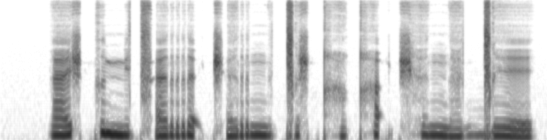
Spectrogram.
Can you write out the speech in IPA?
æ ʃ k ə mʲ ə t͡sʼ æ r ɛ ʔ t͡ʃʼ ɛ̤ r n ɛ̤ ǀ e̤ ʃ qʰ ə̤ qʰ ə ʔ t͡ʃʰ ɛ̤ n æ̤ ɡ͡ǀ e

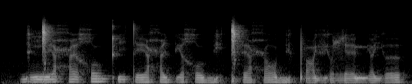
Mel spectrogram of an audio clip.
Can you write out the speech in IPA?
ɡ ɛ ŋ͡ǀ e ħ ɛ χ u kʼ i t e ħ i pʲ e χ u bʲ e ǀʰ ɛ ħ ɔ bʲ u pʼ ɑ vʲ ɔ ɮ ɛ mʲ ɑ j ə

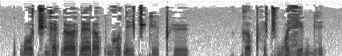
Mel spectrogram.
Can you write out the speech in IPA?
ɓ o t͡ʃ ɡ ɛ ɗ œ ɗ ɛ ɾ ɐ p ɡ o ɗ i t͡ʃ k i pʰ y | k ə pʰ ɪ t͡ʃ b ɔ zʲ œ b ɠ i

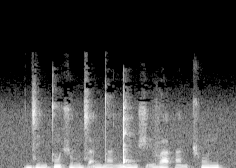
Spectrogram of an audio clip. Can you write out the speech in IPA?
d͡z i˧ n t̪ ũ˥ ʃ u˧ n d͡z a̰˧ n d̪ ã˩ ŋ͡ǃ ũ˧ n ʃ ḛ˧ v a˧ ʔ ã˩ n ʈ͡ʂʰ ũ˥ n

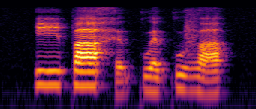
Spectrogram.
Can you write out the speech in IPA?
iː˥ p aː˥ h ɘ˩˧ kʷ ɛː˧ kʷ ɘ˥˧ v a˩˧

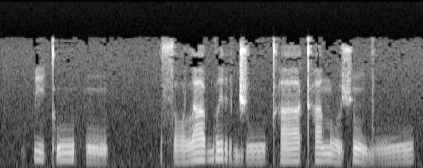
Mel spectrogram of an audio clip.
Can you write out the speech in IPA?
k͡p i˦˨ kʼ uː˦ h ũ˨ | s ɔ˨ l a˦ ɡʷ i˦ r d͡ʒ uː˨ kʰ aː˦ kʰ a˦ m β ʊ˨ ʃ ũ˦˨ ɡ uː˨˦

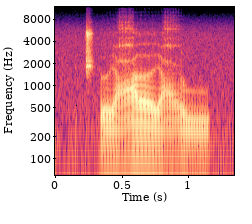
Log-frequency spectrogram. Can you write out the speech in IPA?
t͡ʃʼ ɵ˨ ɪ̯ ʕ ɐː˦˨ ɪ̯ ʕ u˨

